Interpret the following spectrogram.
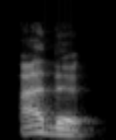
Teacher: اد دال قلقلے والا حروف ہے اس کو ریباؤنڈ کرنا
